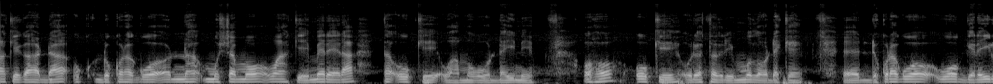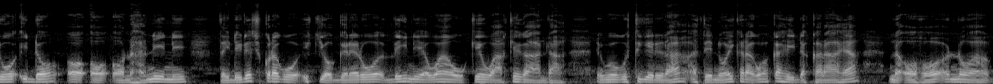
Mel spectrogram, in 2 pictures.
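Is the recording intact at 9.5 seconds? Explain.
Yes, at 9.5 seconds the speech plays through cleanly, with no dropout, glitch or other fault to be heard at that moment.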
